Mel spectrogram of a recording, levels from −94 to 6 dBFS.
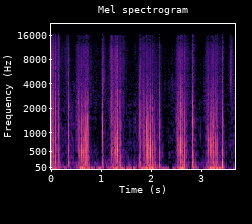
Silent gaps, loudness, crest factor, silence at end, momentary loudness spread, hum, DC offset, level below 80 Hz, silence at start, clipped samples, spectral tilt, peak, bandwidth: none; -30 LUFS; 24 dB; 0.05 s; 8 LU; none; under 0.1%; -38 dBFS; 0 s; under 0.1%; -5.5 dB/octave; -6 dBFS; 16.5 kHz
